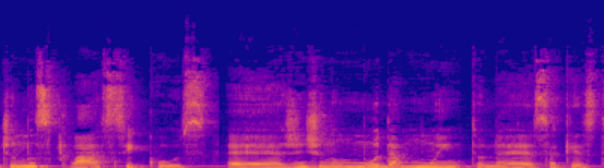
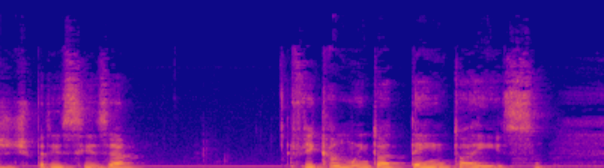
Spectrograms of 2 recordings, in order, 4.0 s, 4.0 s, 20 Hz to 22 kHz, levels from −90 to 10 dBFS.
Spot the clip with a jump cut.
first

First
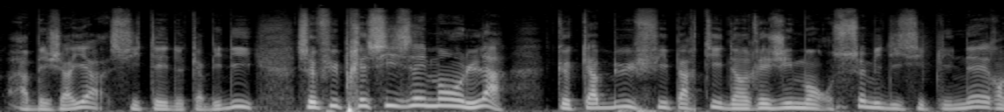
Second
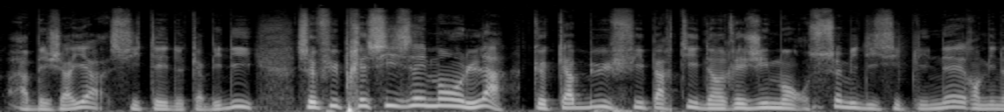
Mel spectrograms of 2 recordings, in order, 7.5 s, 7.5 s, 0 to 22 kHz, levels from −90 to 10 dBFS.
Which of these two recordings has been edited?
second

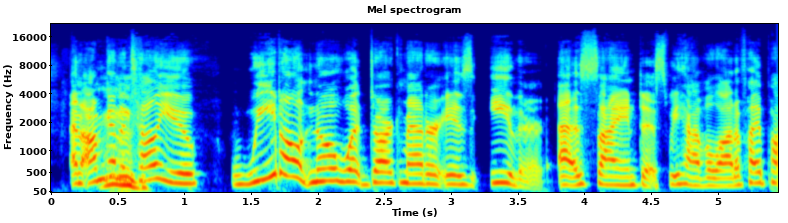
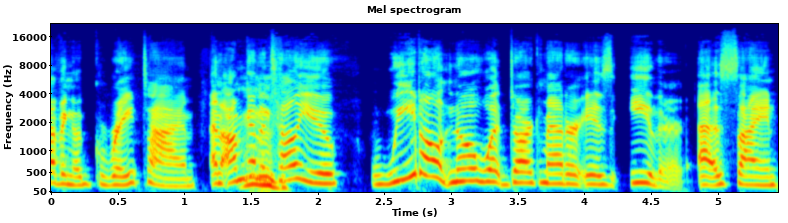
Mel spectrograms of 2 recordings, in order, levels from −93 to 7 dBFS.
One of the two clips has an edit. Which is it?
second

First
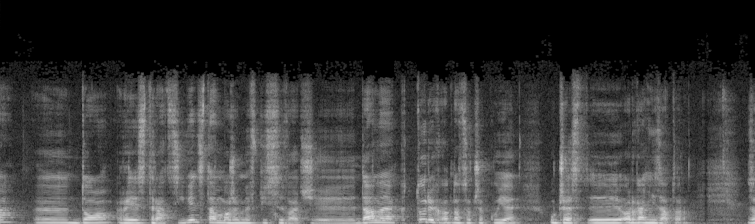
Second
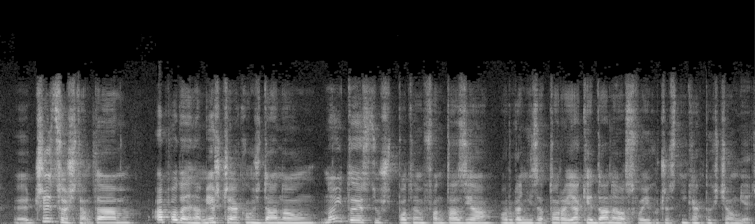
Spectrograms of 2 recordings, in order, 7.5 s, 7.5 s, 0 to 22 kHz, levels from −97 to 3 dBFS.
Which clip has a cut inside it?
second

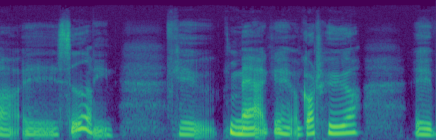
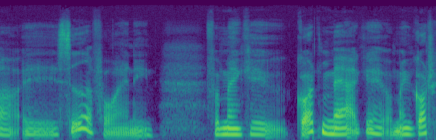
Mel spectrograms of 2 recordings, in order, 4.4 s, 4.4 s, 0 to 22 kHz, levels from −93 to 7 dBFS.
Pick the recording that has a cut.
first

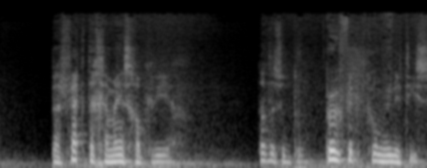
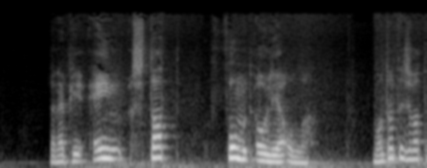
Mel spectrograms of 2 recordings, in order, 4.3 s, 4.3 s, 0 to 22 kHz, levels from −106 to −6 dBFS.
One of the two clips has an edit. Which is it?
first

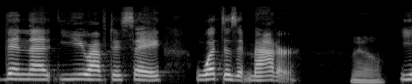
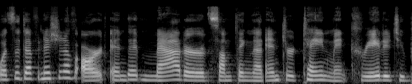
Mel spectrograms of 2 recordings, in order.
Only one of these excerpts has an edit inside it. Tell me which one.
second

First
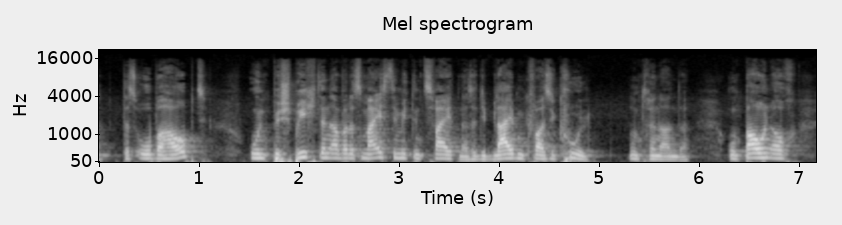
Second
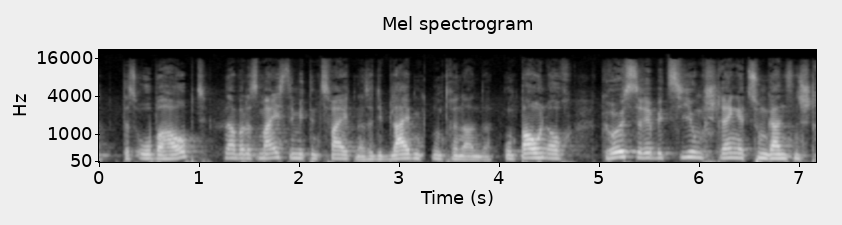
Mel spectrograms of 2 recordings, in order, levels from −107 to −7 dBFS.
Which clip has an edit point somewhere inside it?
second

